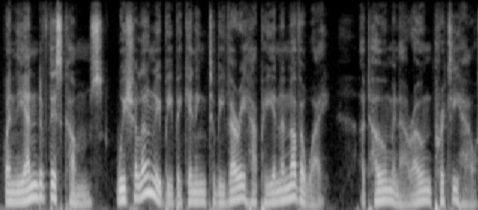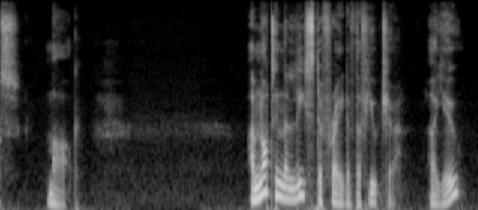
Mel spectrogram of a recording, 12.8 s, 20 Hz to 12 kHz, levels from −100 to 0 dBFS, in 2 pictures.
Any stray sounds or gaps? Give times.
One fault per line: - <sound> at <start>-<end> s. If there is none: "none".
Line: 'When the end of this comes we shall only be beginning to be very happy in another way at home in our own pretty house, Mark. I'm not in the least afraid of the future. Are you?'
none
